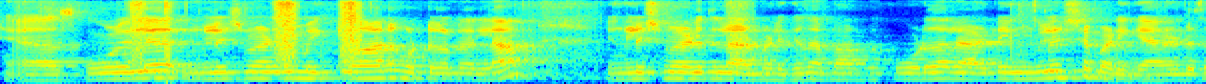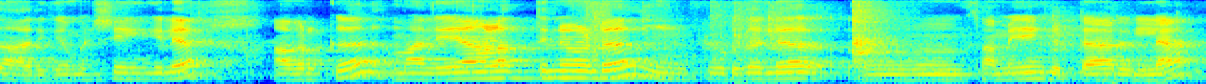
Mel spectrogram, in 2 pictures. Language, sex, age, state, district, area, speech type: Malayalam, female, 30-45, Kerala, Alappuzha, rural, spontaneous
